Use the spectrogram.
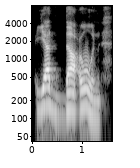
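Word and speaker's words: يَدَّعُونَ: യദ്ദഊൻ ത ഉച്ചരിക്കുന്ന സമയത്ത് പല ആളുകളും യദ്ദ എന്ന് പറഞ്ഞിട്ട് ഈ കാറ്റ് പുറത്തേക്ക് വരുന്ന ഒരു രീതിയിൽ ഉച്ചരിക്കാറുണ്ട്. അത് ശരിയായ ഉച്ചാരണമല്ല. കാറ്റ് വരാതെ യദ്ദ എന്ന് ഉച്ചരിക്കണം. ലഹും ഫീഹാ ഫാകിഹത്തുൻ വലഹും മാ യദ്ദഊൻ. യദ്ദഊൻ അല്ലാതെ യദ്ദ എന്ന് കാറ്റ് വരുന്ന രീതിയിൽ ഉച്ചരിക്കാൻ പാടില്ലാത്തതാണ്. സലാമുൻ ഖൗലൻ മിർ റബ്ബിർ റഹീം.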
